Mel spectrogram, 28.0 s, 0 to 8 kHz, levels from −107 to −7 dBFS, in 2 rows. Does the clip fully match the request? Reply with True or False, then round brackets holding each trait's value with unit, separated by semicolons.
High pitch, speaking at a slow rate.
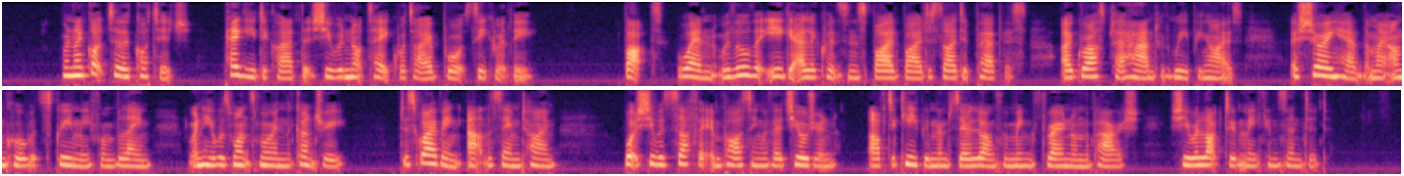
False (220 Hz; 180 wpm)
